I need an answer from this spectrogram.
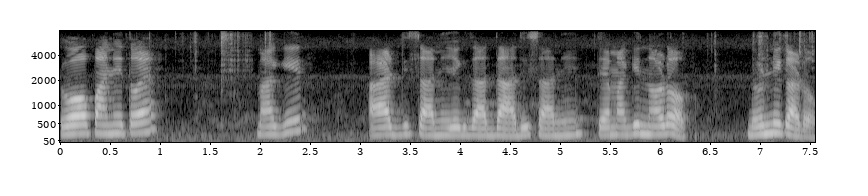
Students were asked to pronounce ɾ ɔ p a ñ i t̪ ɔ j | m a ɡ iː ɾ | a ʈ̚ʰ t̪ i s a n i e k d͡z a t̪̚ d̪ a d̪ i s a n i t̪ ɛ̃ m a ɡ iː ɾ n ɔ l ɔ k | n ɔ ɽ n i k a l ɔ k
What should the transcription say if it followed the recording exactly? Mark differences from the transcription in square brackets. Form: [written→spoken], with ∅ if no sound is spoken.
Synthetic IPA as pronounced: ɾ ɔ p a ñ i t̪ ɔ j | m a ɡ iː ɾ | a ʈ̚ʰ [t̪→d̪] i s a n i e k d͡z a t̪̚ d̪ a d̪ i s a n i t̪ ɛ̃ m a ɡ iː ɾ n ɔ [l→ɽ] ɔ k | n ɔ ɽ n i k a [l→ɽ] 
